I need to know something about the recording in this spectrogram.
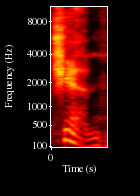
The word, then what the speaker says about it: Qin: So they have another dynasty that comes in that's called it's called either Qin or Qin. They usually pronounce it either way.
